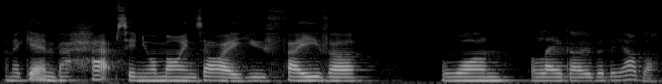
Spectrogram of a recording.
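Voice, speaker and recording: A woman with a low, soft-edged voice guides a deep relaxation practice. She speaks very slowly and gently, leaving space between short phrases. Her tone is dark and mellow, soothing the listener through each step. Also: flat delivery. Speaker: yoga nidra guide.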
